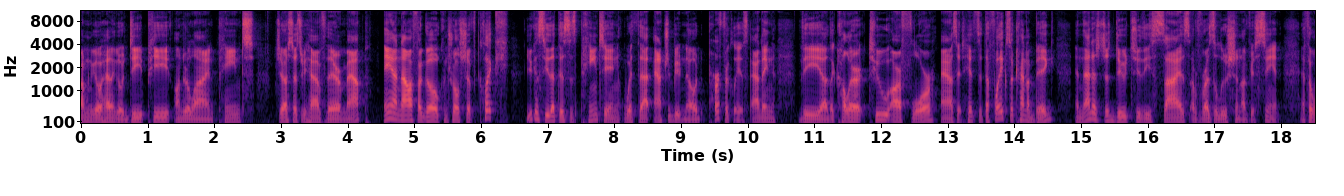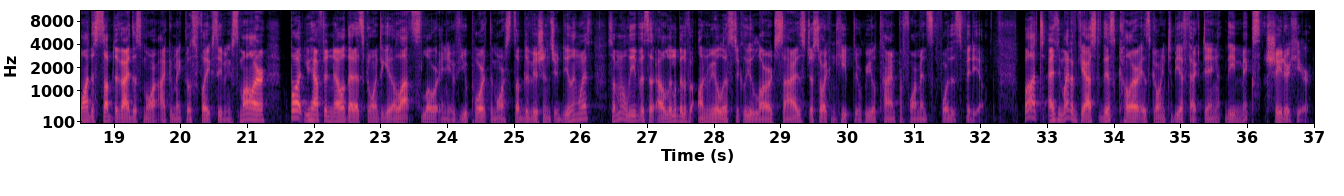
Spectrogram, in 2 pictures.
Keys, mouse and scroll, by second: 4.4-5.4 scroll down 2, 5.4 ctrl+shift+click, 8.1 click, 10.9 middle click, 12.4 middle click, 15.4 click, 16.2 Tab, 17.3 a, 17.5 a, 17.9 scroll up 1, 25.0 Tab, 26.3-29.3 scroll down 1, 31.9 scroll down 3, 32.0 middle click, 33.2 click, 34.2 click.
